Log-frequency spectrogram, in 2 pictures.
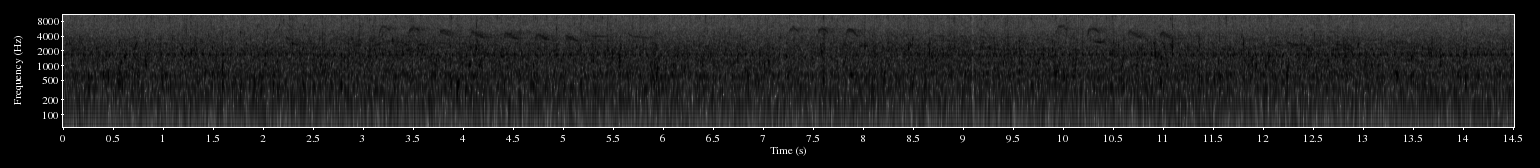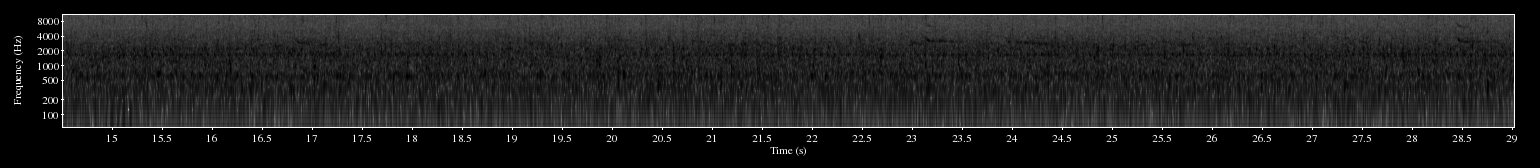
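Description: Small woodland stream and low waterfall trickling and splashing over rocks into a pool: a steady, even rush of water.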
